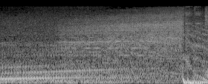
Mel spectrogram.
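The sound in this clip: A BMW car with an automatic transmission revs its engine; the tone climbs steadily in pitch, loud and alone, then breaks off abruptly just before the end.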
